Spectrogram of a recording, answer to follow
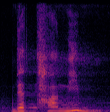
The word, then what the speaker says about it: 느다님: 그런데 느다님 사람들, 원래 정확한 히브리 발음으로는 네타님, 느다님 사람들, 이들은 누구일까?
